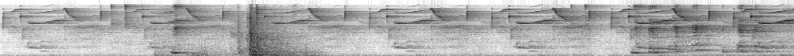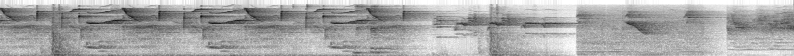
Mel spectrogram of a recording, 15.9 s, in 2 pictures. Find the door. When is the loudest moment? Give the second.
3 s.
